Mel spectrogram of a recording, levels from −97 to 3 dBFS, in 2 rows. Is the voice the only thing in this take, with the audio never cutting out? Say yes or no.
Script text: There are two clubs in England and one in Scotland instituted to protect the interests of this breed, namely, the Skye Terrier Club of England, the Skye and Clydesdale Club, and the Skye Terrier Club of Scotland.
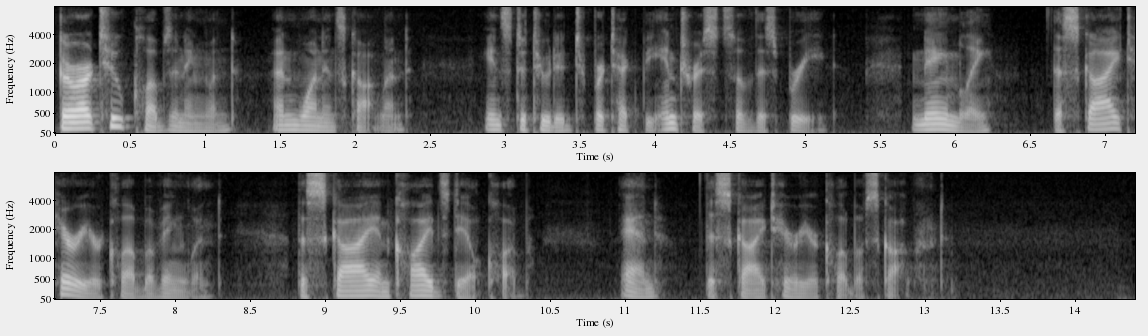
yes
